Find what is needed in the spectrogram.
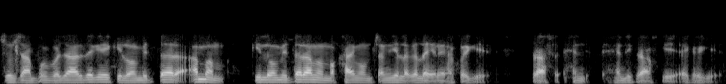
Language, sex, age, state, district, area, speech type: Manipuri, male, 45-60, Manipur, Churachandpur, rural, conversation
